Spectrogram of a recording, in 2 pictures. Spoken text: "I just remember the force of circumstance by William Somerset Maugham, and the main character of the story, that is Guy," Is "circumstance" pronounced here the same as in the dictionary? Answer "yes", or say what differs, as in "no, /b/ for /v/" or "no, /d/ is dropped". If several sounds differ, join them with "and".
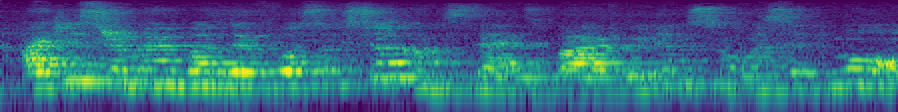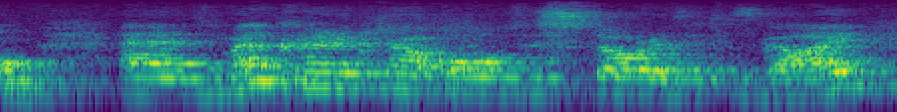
yes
